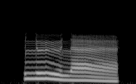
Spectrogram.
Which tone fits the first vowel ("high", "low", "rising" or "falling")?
falling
